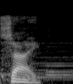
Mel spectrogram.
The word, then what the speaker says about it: Tsai: President Tsai.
